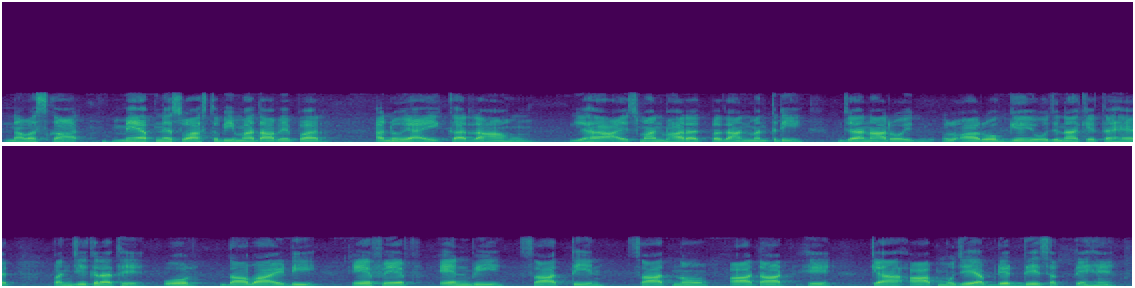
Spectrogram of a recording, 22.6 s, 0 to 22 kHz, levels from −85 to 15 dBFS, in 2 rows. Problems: constant background noise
